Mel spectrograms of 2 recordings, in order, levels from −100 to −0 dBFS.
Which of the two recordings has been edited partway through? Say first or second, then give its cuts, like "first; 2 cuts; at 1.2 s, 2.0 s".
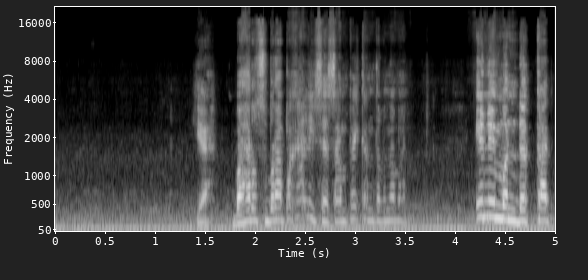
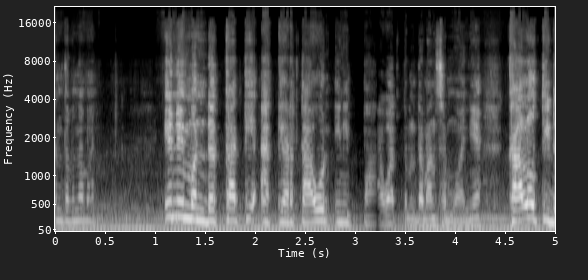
second; 1 cut; at 3.4 s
